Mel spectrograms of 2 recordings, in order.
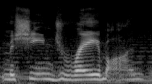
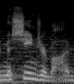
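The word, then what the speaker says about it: MachineDramon: all of the characters in that game were pronouncing it as machine Dmon instead of instead of Machine Drammon, which is the correct pronunciation is Machine Drammon.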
